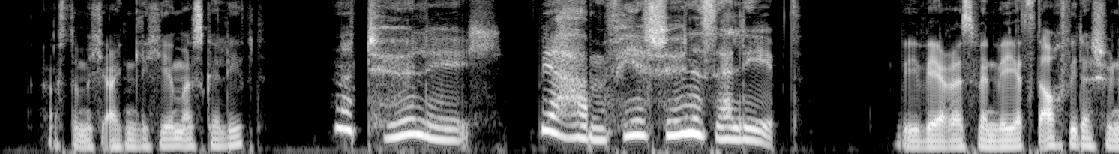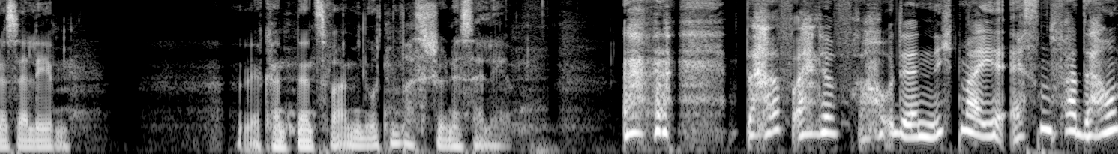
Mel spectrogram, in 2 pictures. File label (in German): Synchron lovescene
